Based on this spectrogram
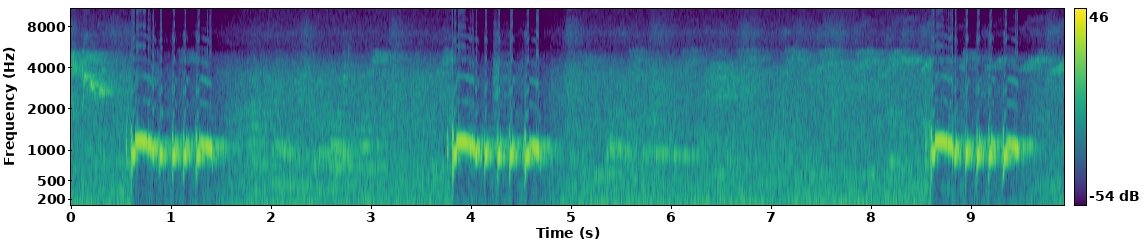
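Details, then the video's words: Zebra dove song played as a lure so birds answer: three strong cooing bursts, each a brief rising note followed by a rapid pulsing trill, spaced roughly four seconds apart, with quieter background bird calls between phrases. "PANCINGAN PERKUTUT anti GAGAL suara GEDE langsung nyaut.!!!"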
